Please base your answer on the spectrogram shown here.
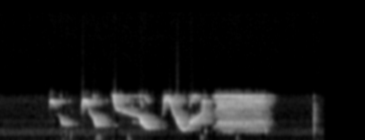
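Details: Long-tailed meadowlark (Leistes loyca, loica) of central Chile gives its trill-like song: a brief run of high, sharp whistled and slurred notes ending in a harsh buzzy rasp, all over in about two seconds.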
